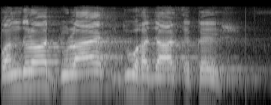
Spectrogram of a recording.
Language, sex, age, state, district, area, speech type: Maithili, male, 45-60, Bihar, Saharsa, urban, spontaneous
